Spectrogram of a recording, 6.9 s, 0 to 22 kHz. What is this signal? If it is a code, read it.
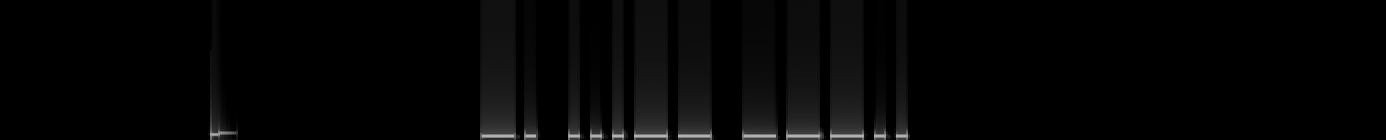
Morse code, heard as a keyed tone, about 22 wpm, 700 Hz. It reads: N38
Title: Common Cut Numbers - 3-Digit 22wpm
